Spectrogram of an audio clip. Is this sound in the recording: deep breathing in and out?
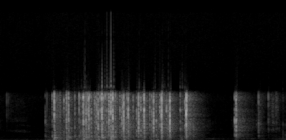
no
